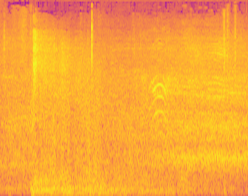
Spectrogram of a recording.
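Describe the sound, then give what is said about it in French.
A single deep, muffled boom from an explosive belt set off by a suicide bomber outside a stadium during a football match thuds through the steady roar of the large crowd, which carries on without a break afterward. “Alors que l'attaquant français Anthony Martial a le ballon, une détonation se fait entendre aux abords du stade.”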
